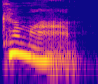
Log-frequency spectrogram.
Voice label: "come on", voice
